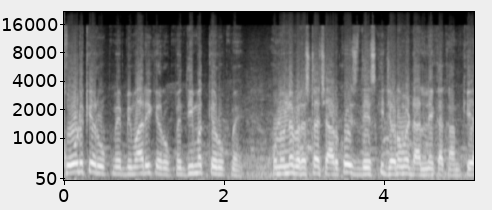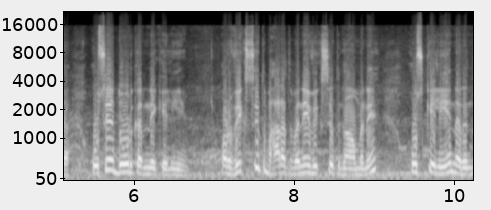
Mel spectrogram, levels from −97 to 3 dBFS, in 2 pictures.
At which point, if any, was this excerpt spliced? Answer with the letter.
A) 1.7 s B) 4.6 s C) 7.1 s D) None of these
D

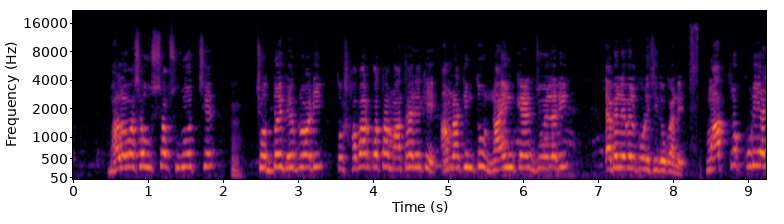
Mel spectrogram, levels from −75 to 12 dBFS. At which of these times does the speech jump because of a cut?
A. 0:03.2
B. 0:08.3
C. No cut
B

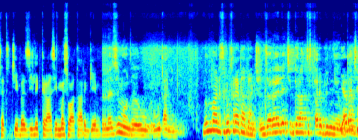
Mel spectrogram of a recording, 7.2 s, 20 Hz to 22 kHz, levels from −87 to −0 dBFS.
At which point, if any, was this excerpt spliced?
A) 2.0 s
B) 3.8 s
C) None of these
A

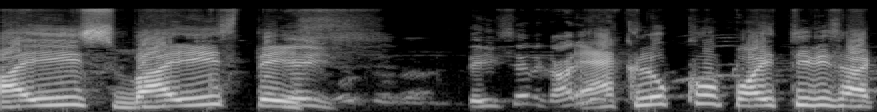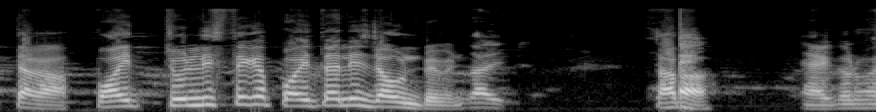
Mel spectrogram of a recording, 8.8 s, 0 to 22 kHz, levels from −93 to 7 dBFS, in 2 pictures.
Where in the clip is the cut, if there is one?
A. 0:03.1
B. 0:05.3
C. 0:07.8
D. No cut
C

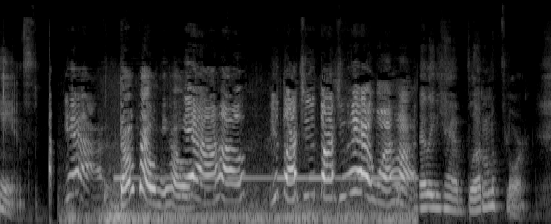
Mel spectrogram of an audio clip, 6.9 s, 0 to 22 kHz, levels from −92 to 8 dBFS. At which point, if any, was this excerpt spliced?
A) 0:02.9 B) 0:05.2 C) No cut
B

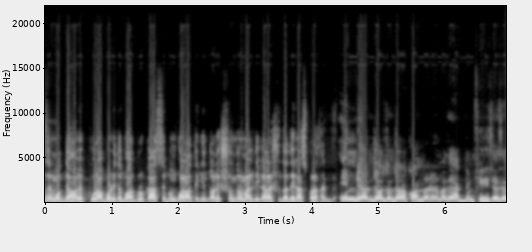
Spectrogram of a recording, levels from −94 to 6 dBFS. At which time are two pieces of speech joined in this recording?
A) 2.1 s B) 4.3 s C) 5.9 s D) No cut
B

